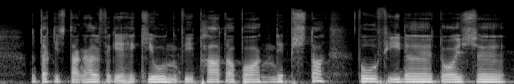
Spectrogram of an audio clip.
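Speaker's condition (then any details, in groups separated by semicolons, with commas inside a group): Deafness with cochlear implant, congenital deafness; raised orally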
